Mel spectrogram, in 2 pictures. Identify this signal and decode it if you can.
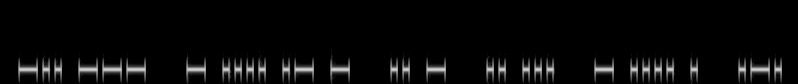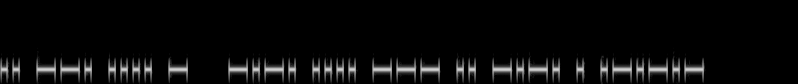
Morse code, heard as a keyed tone, about 21 wpm, 700 Hz. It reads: DO THAT IT IS THE RIGHT CHOICE.
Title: Sentences with 8-Word Phrases - Spoken Beginning - 20wpm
